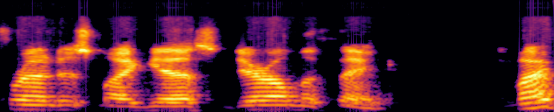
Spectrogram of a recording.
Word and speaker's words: Matheny: have an old friend as my guest daryl mathink am i pronouncing the last name right daryl oh you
